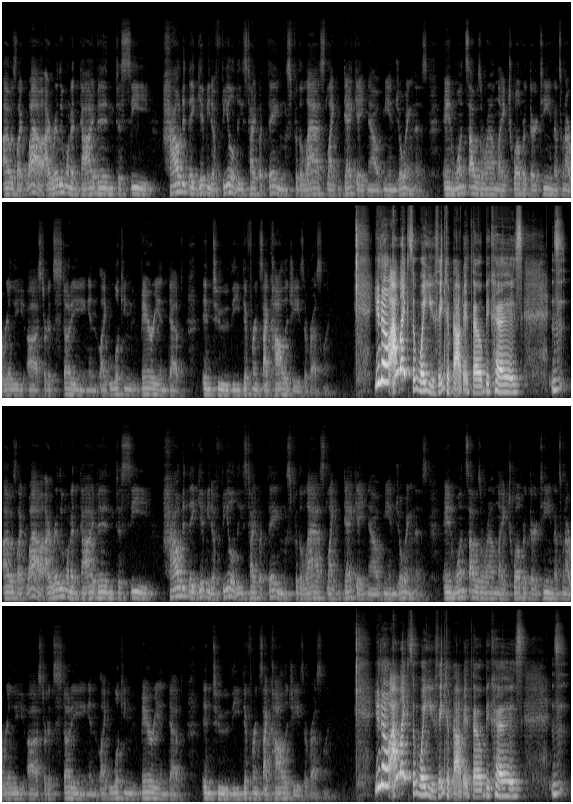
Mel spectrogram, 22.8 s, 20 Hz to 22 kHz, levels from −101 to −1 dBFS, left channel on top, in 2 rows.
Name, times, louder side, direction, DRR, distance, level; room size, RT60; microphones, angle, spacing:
voice 1, 0.0-2.9 3.2-18.0, left 1 dB, 20° left, 4 dB, 1.5 m, -43 dB
voice 2, 18.5-22.6, left 5 dB, 40° left, 14 dB, 0.5 m, -26 dB
18.5 x 13.0 x 2.3 m, 0.41 s
head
